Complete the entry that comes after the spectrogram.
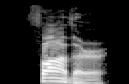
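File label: "father", American phonetics; 英语音标发音（剑桥版）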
